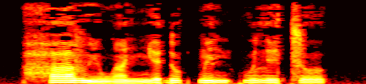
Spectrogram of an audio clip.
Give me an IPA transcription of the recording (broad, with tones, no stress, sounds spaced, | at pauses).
h aː˦ v ĩ˨ w ã˨ ɲ ɪ˦ ɗ u˦ k͡p ĩ˦ n kʷ i˦ l i˦ t͡s ʊ˦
